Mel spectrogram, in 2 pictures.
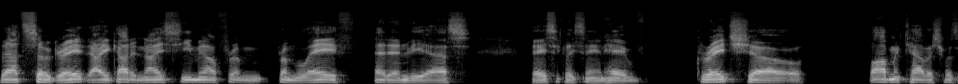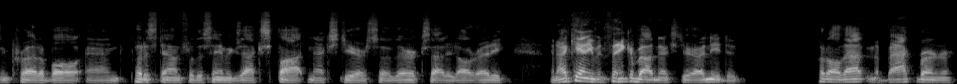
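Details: Adult male speaker; normal voice.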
